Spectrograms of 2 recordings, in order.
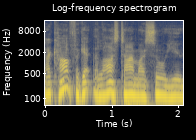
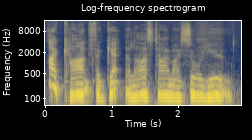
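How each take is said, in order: First: It is said in a plain, neutral tone. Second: It is said with marked, expressive intonation.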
